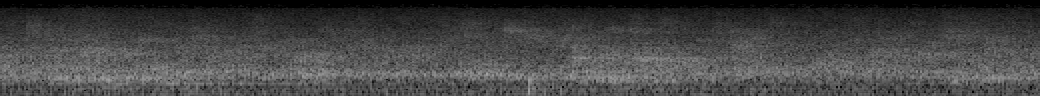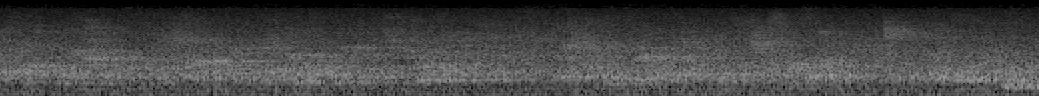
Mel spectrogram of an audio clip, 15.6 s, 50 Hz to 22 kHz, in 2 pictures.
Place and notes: Audun-le-Tiche, France - The inclined hopper
In an undeground mine, an inclined hopper. There's 4 meters deep water and there's a deep mine ambience.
